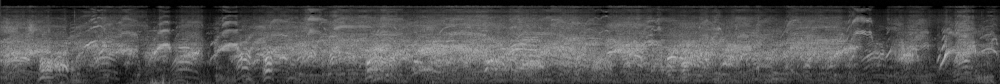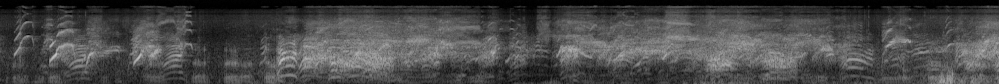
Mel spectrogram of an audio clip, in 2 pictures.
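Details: Chacma baboons of a wild, habituated troop in South Africa's Soutpansberg mountains scream at a rock python holding a juvenile; many harsh, overlapping screams and cries surge and fade in waves, with short quieter gaps between bursts.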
